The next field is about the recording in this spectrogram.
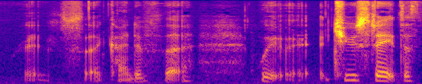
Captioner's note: speaking French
